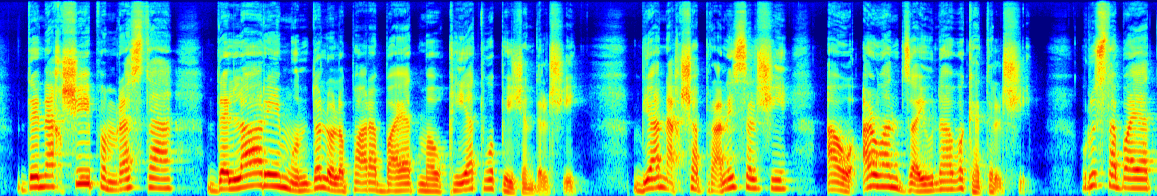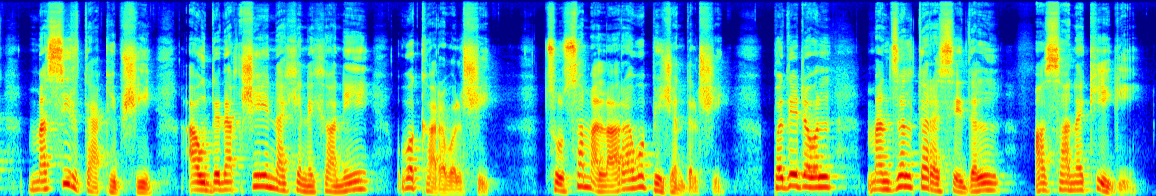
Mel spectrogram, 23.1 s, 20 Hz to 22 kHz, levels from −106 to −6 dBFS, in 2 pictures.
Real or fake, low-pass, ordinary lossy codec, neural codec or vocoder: real; none; none; none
